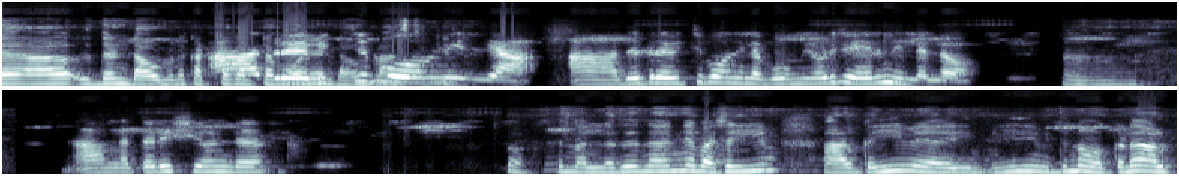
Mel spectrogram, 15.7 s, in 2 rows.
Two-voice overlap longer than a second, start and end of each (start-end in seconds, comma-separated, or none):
none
